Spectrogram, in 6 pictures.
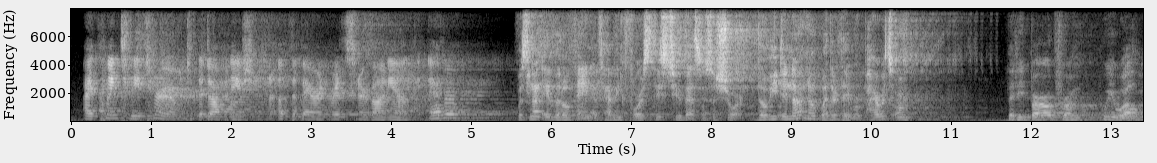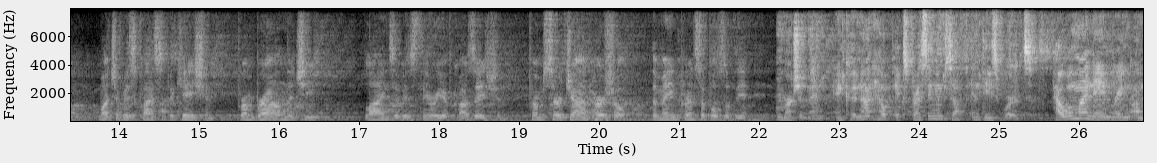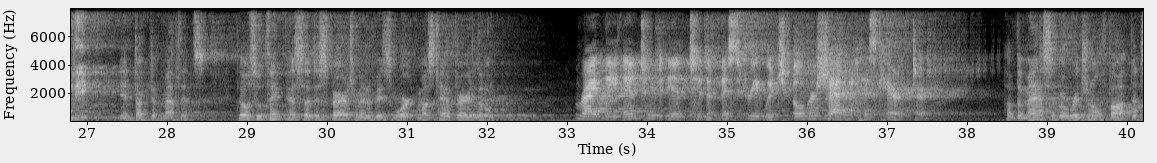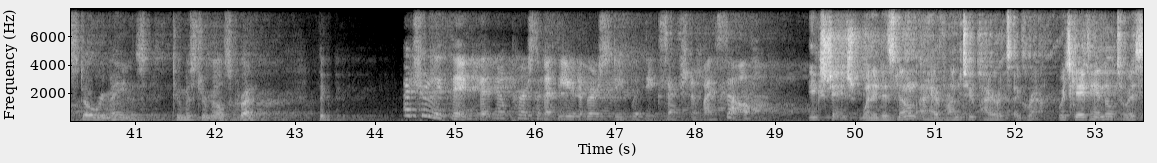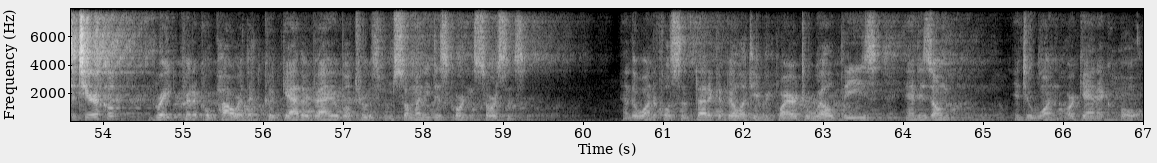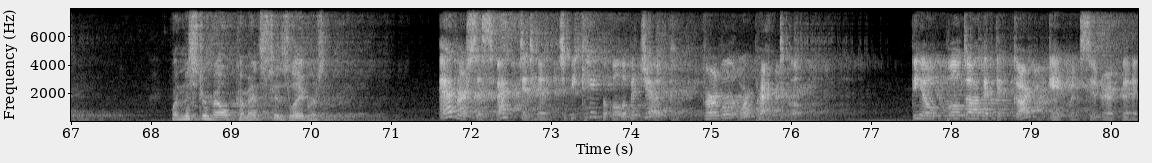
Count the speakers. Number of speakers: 3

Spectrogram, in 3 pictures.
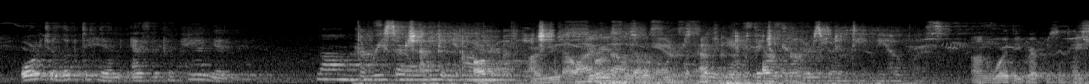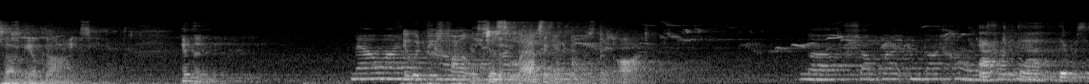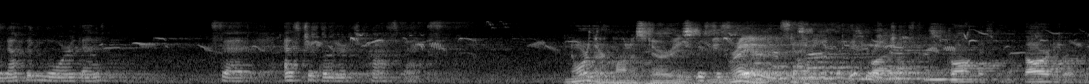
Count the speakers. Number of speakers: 6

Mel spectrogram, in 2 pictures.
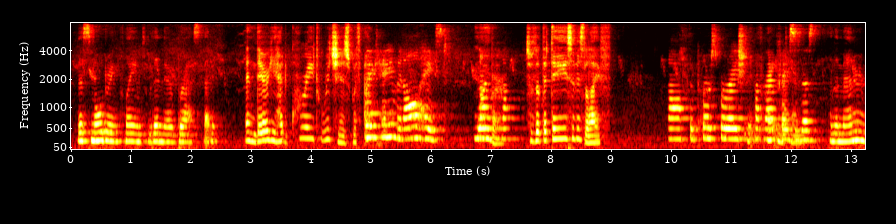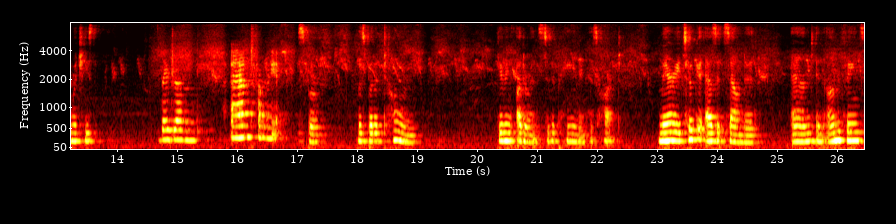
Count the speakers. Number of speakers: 3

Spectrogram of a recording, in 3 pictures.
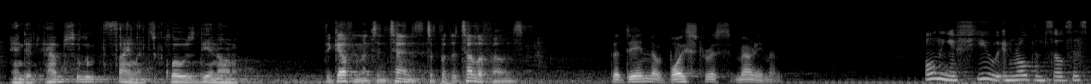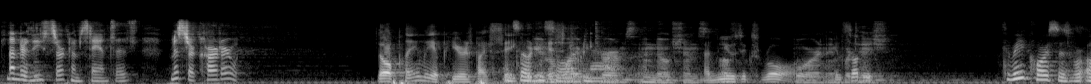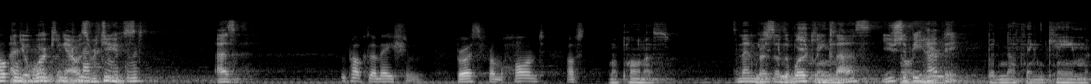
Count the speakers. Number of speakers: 8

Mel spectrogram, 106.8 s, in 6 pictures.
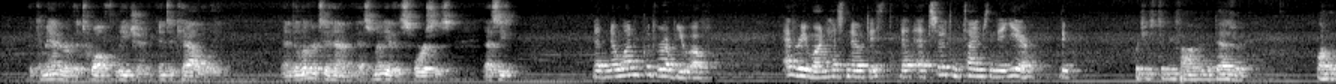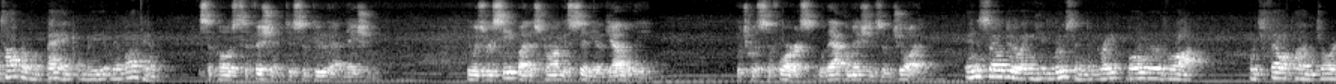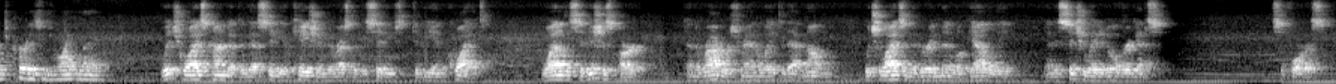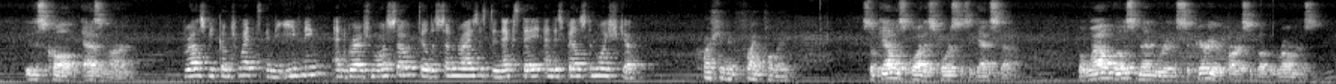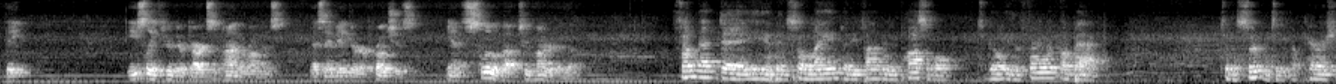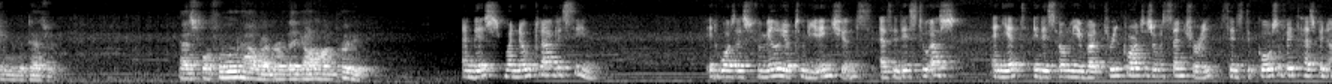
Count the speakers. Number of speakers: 3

